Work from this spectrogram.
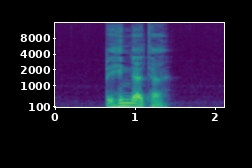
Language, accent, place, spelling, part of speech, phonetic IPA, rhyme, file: German, Germany, Berlin, behinderter, adjective, [bəˈhɪndɐtɐ], -ɪndɐtɐ, De-behinderter.ogg
- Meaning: inflection of behindert: 1. strong/mixed nominative masculine singular 2. strong genitive/dative feminine singular 3. strong genitive plural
